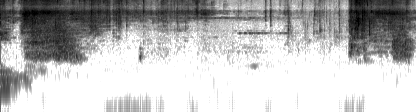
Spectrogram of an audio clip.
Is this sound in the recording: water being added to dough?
yes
